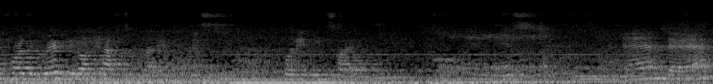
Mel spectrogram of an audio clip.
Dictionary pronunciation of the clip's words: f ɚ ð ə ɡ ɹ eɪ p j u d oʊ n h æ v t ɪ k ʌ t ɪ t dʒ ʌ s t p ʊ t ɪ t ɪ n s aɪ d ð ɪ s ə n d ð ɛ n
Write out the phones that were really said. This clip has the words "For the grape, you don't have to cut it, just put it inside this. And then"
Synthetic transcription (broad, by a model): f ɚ ð ə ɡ ɹ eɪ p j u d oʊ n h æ f t ɪ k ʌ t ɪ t dʒ ʌ s t p ʊ t ɪ t ɪ n s aɪ d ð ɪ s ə n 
